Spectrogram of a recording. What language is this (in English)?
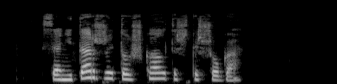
Mari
